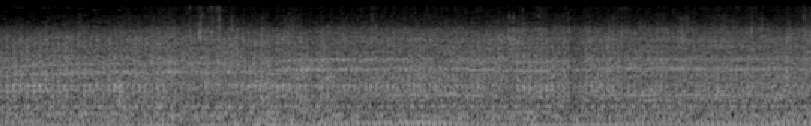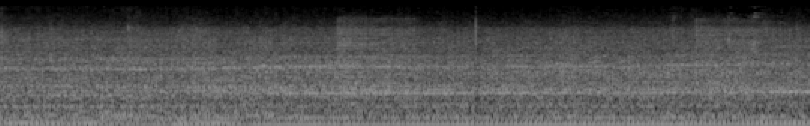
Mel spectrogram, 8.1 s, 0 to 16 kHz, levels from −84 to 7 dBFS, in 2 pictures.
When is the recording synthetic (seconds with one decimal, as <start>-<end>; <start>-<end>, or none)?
3.3-4.4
